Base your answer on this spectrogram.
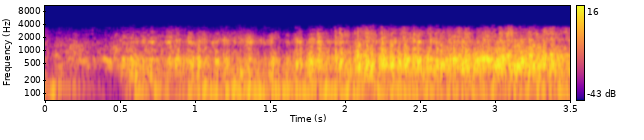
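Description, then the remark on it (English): A small boat motor, on a boat held in the surf, chugs into life and revs up, its buzzing drone growing louder and steadier over a few seconds, with no one talking. “Hold it into the surf till he gets the motor started.”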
